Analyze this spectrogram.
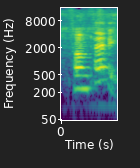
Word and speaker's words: Funfetti: Funfetti? Funfetti, yeah.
